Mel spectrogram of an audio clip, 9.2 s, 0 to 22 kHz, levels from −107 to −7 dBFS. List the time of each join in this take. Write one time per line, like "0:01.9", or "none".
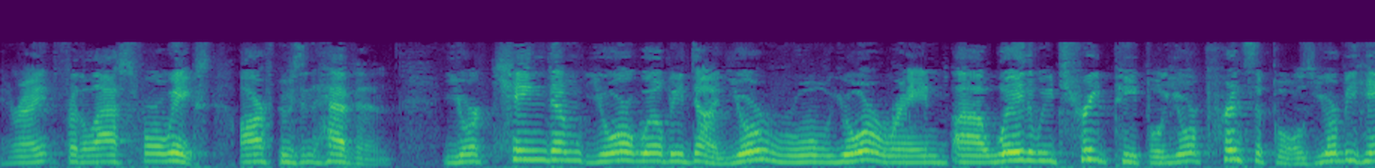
0:01.8
0:03.9
0:06.3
